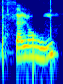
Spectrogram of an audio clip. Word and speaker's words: Salome: it the salom or salomi which one are you sticking with it's it's it's salomi salom or just call me Sally call me Sally yes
